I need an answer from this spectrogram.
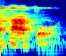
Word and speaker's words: Hathor: So this plague was against the cattle, was against the goddess of Hathor. No, it's like Heather, like we would say Heather, but Hathor.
